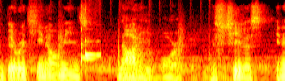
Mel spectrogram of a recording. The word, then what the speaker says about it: Birichino: The name Birkino, pronounced Birkino, means naughty or mischievous in Italian.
